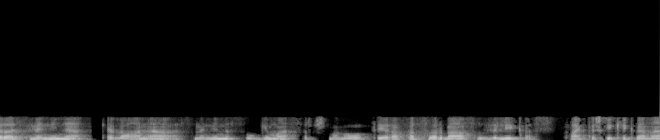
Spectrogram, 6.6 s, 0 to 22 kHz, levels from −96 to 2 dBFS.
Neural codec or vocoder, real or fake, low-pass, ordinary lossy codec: none; real; 3.6 kHz; AAC, 16 kbps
